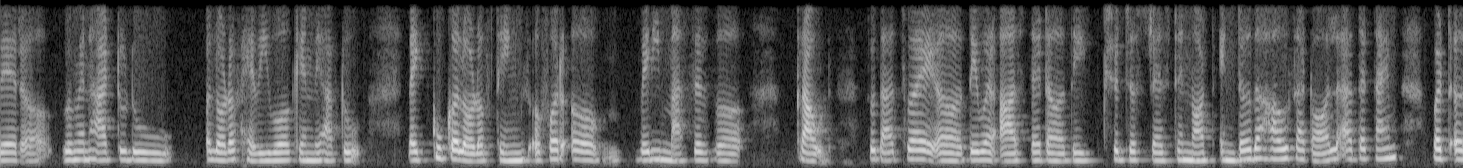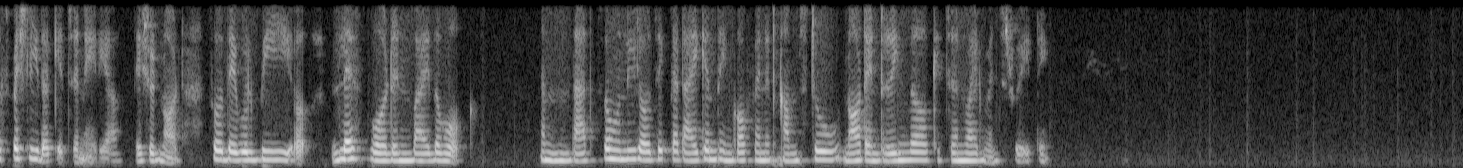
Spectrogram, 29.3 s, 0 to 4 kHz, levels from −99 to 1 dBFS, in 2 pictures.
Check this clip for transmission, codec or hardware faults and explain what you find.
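No transmission, codec or hardware faults can be heard in this speech. The sound passed through a call connection whose band ends at 4 kHz, which fits a narrowband telephone codec such as G.711.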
